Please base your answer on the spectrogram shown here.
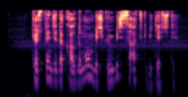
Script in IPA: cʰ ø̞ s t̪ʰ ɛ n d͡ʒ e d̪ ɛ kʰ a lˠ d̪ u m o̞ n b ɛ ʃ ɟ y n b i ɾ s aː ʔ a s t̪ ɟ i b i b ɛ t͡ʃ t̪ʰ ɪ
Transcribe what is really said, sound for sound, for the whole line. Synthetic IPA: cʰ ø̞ s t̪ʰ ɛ n d͡ʒ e d̪ ɛ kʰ a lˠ d̪ ɯ m o̞ n b ɛ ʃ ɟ y n b i ɾ s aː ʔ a t̪ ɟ i b i ɟ ɛ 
